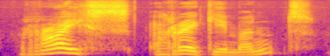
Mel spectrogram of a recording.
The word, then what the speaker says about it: Reichsregiment: He became so desperate that he allowed for the formation of a Reichsregiment, and I've got in here brackets, hard G, a council of leading princes, but on condition that they bought their position on the council from Maximilian.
